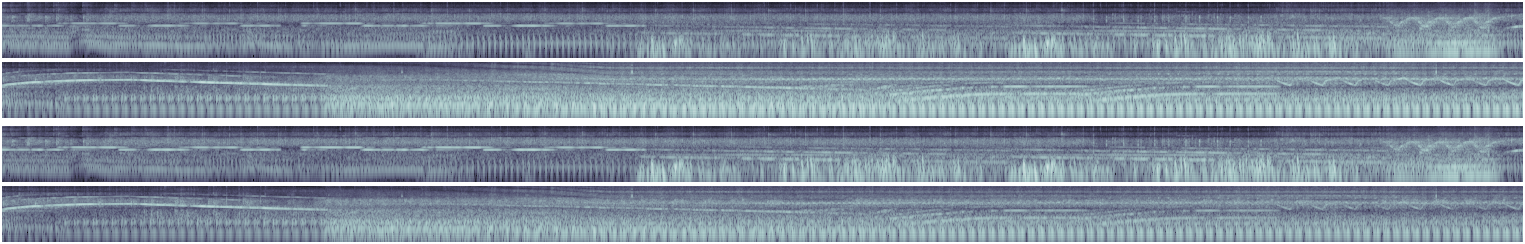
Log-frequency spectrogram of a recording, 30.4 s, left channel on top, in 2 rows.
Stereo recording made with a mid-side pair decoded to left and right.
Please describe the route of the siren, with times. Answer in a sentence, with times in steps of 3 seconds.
In this clip you hear the siren on the right from 0 s, in the centre from 12 s and on the left from 18 s.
